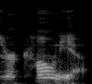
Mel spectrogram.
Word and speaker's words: zirconia: start with nomenclature uh it's amazing how many people say it wrong including myself what we're talking about is zirconia okay it's an oxide of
